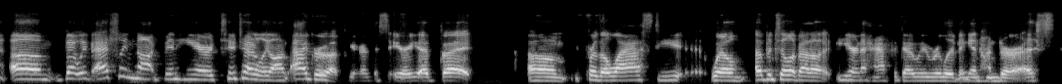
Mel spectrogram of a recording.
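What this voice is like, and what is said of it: South Georgia Southern US accent. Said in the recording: “We are in South Georgia, which you might can tell by the accent. ... Yeah, a little bit.”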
